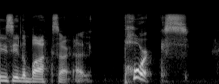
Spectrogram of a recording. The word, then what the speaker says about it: Porks: Porks. It's spelled orcs with a P at the beginning.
